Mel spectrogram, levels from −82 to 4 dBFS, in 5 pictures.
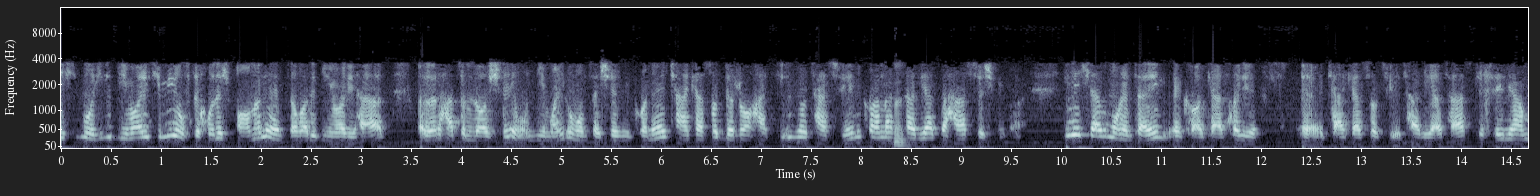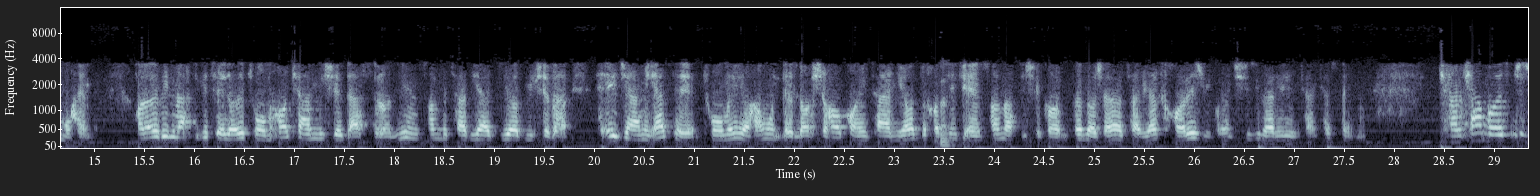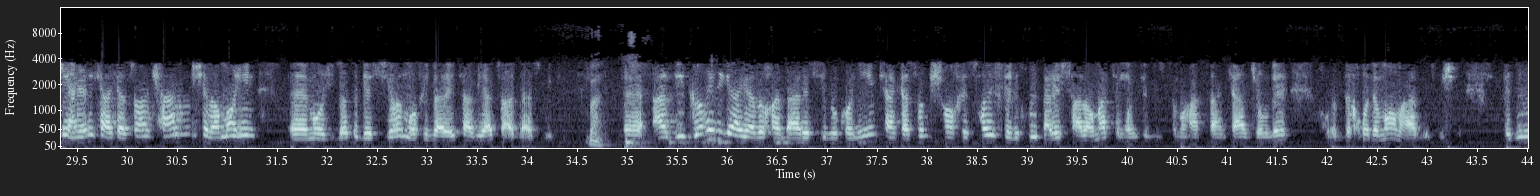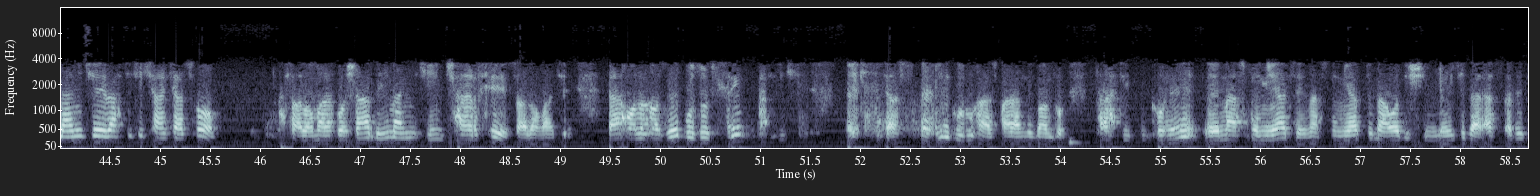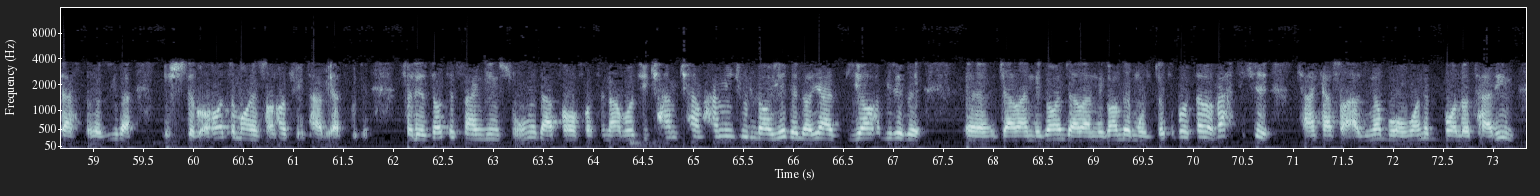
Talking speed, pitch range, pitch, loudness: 165 wpm, 120-185 Hz, 140 Hz, -13 LUFS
